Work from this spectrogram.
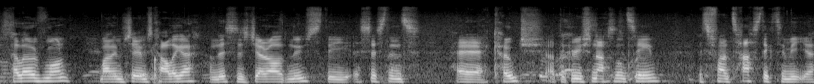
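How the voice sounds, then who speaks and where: A man speaks in a Liverpool accent at a medium pitch and a fairly quick pace. His intonation stays fairly even over noticeable background noise. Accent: Scouse. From Liverpool, England. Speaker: sports media student interviewer. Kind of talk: interview.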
